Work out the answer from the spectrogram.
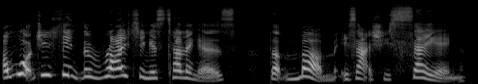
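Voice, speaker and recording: A woman's voice: high-pitched, sing-song, normal speed, gravelly, fairly bright tone, dry recording. A woman reading a storybook as a phonics teacher, sounding out words and putting questions to young children. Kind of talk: interactive storybook read-aloud lesson.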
